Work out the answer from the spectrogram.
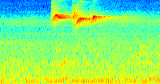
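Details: A captive greater green leafbird kept above a pond, where it seems livelier, gives a brief half-second run of thin, very high whistled notes ending in a sharp high click.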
